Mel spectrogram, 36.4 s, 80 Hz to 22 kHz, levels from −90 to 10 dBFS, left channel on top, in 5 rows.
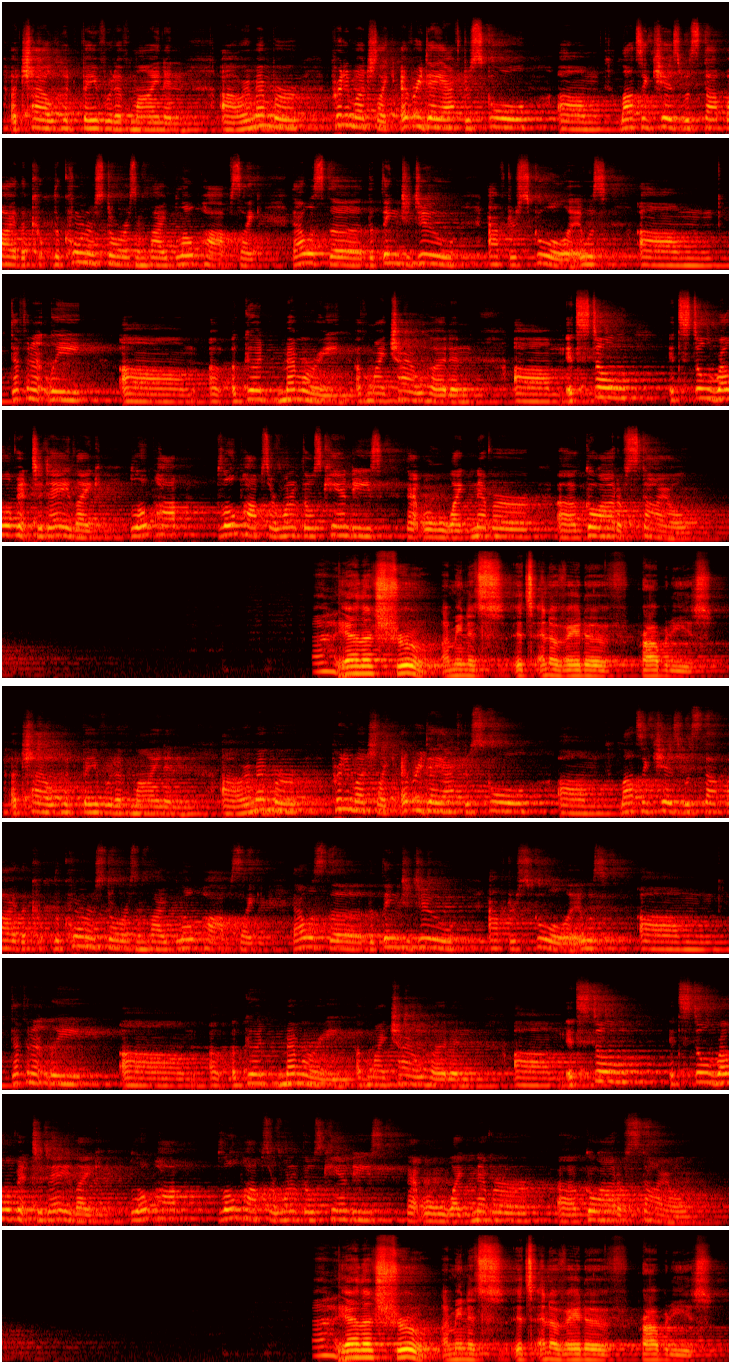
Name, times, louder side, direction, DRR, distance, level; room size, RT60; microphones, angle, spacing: voice 1, 0.0-11.8 12.1-13.3 13.6-15.3 15.7-20.8 21.2-22.8 23.1-23.6 24.0-25.6 25.8-27.1 27.3-28.7, left 3 dB, 45° left, 4 dB, 1.3 m, -35 dB
voice 2, 32.2-36.2, equal, ahead, 5 dB, 0.7 m, -29 dB
25.5 x 20.5 x 5.3 m, 2.5 s
head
